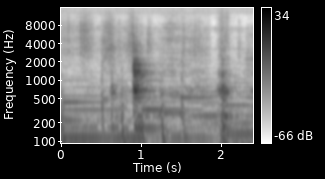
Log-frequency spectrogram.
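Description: Chef's knife slicing through a red onion and knocking on a wooden cutting board: a few chops, the loudest a sharp knock about a second in.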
